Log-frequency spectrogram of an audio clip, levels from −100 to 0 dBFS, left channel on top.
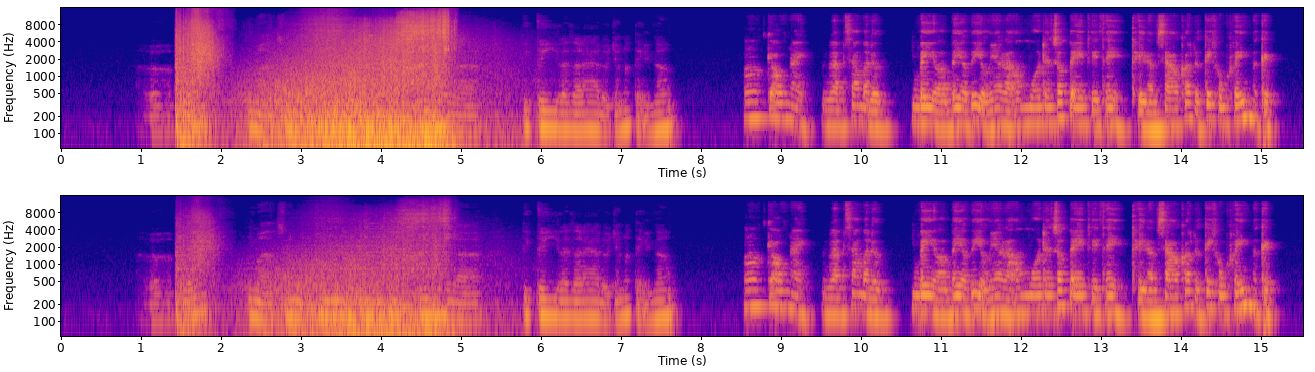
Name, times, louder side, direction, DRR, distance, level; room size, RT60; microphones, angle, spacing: voice 1, 1.0-1.8 2.3-5.2 5.8-7.6, left 1 dB, 45° left, 1.6 m, -33 dB
Boom, 1.4-5.8, left 7 dB, 85° left, 0.3 m, -27 dB
voice 2, 8.5-10.4 10.6-15.1, equal, 10° left, 3.7 m, -31 dB
5.4 x 4.3 x 4.7 m
head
